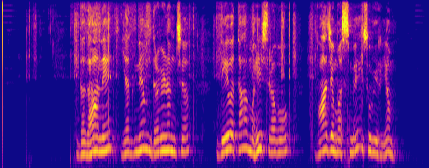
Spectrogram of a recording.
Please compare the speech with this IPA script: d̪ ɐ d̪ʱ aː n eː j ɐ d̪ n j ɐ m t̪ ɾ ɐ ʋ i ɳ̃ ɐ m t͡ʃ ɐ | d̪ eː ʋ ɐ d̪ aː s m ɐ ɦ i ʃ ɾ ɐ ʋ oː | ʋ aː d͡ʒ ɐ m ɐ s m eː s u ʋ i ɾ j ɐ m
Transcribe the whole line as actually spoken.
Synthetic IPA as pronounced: d̪ ɐ d̪ʱ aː n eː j ɐ d̪ n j ɐ m d̪ ɾ ɐ ʋ i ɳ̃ ɐ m t͡ʃ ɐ | d̪ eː ʋ ɐ t̪ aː m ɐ ɦ i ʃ ɾ ɐ ʋ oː | ʋ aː d͡ʒ ɐ m ɐ s m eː s u ʋ i ɾ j ɐ m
